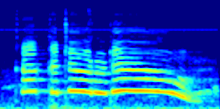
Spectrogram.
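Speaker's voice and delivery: high, loud rooster crow. Shown as a demonstration. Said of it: "What does the rooster say?".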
